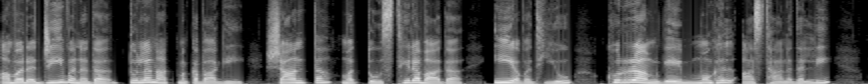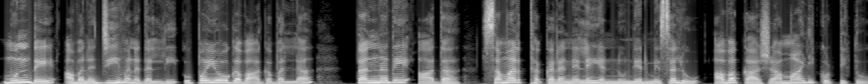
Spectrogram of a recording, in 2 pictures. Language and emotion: Kannada, neutral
